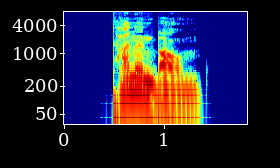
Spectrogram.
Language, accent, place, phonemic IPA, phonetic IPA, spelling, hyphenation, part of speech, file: German, Germany, Berlin, /ˈtanənˌbaʊ̯m/, [ˈtann̩ˌbaʊ̯m], Tannenbaum, Tan‧nen‧baum, noun, De-Tannenbaum.ogg
- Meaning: 1. fir tree 2. Christmas tree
